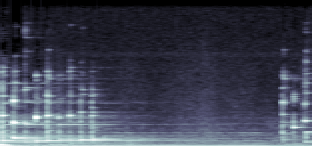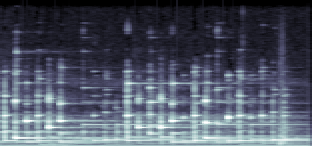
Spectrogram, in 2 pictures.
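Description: Mobile phone ringtone playing a quick, tinkling marimba-like melody. It fades out about a second in and starts again about three seconds in, over a low steady drone.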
